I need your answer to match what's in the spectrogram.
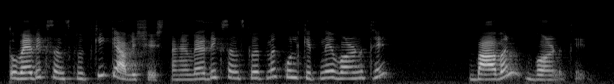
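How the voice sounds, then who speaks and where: Female lecturer, high-pitched, patient step-by-step exam-prep teaching, rhetorical questions. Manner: explains step by step, asks and answers own questions.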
